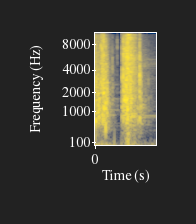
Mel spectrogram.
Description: m4a1_boltpull.mp3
